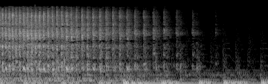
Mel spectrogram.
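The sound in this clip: Rapid ratcheting ticks of a prize wheel spun in a pyramid game show, the clicks spreading out as the wheel slows toward the end.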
